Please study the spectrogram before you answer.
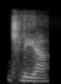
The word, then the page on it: glia: Indian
